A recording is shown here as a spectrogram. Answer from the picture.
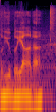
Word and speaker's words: Ljubljana: Slovenia's capital city of Ljubljana, pronounced Ljubljana, is located right in the middle of the country, with only 280,000 inhabitants and a relatively small old city center.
